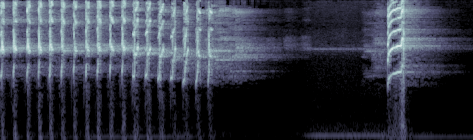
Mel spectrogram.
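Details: Lovebird ngekek song meant to provoke a response from rival lovebirds: a two-second run of quick, high, harsh chattering notes that fades out, then silence and a single sharp squeak.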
